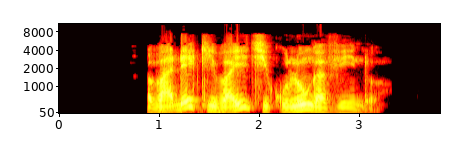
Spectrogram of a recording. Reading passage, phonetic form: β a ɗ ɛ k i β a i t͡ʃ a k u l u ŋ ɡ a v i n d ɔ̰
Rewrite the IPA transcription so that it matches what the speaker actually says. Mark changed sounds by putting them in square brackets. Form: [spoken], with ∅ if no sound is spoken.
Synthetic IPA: β a ɗ ɛ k i β a i t͡ʃ [i] k u l u ŋ ɡ a v i n d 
